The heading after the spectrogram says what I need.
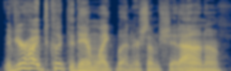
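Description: A man's voice: mid-range voice, fast talker, no room sound. Hyped young guy doing a casual review vid, swears a lot, voice jumps all over, dry close sound. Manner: excitable, swears casually, laughs often. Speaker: YouTube reviewer. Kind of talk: casual opinion video.

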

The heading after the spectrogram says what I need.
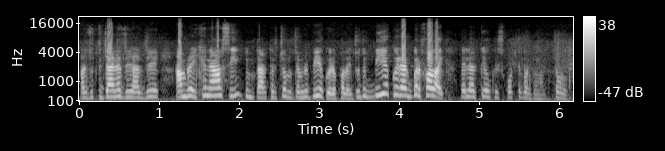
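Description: A woman's voice: high-pitched, animated, racing, fairly bright tone. A woman playing an anxious eloping girl. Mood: pleading. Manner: pleading, insistent. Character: anxious young woman eloping with her lover. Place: outdoors among trees.

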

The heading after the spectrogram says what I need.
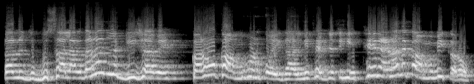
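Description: A woman's voice: high voice, expressive, rapid-fire. A woman acting as a fed-up young wife who firmly lectures her sister-in-law, in a family drama. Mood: lecturing. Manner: firm and lecturing.

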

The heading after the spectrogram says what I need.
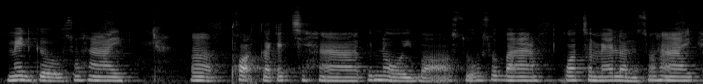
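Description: A woman English teacher with a Vietnamese accent, working through a workbook exercise and talking as she writes, with pauses and fillers. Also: lowish voice, creaky, a little mellow. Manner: talks while writing, with pauses and fillers. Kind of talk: casual workbook walkthrough.

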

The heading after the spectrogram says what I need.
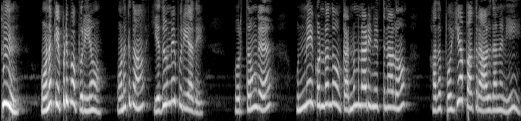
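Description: A resentful young woman in a cartoon serial, very high and thin in tone. She talks in a cutting, scornful way. Every remark has an edge. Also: animated, quick pace.

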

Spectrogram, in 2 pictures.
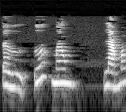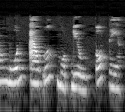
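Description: A woman with a Vietnamese accent teaching a reading lesson to young children, spelling out syllables carefully and prompting them gently. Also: on the high side, slow, dull audio. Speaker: primary school teacher.

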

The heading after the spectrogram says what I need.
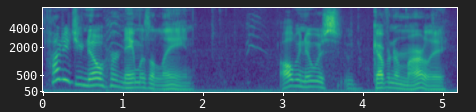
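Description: A man's voice: mid-range voice, wildly swooping pitch, moderate pace, bright, forceful tone. A man giving casual Let's Play commentary with joking, sarcastic asides. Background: game music.

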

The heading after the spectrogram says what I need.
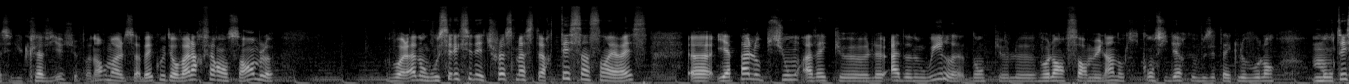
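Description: A man from France narrates a sim racing game tutorial in a casual, rambling way, with frequent fillers. His voice sits high and sounds bright and forceful. He is recorded close on a desk microphone. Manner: hesitant, many fillers, chatty.

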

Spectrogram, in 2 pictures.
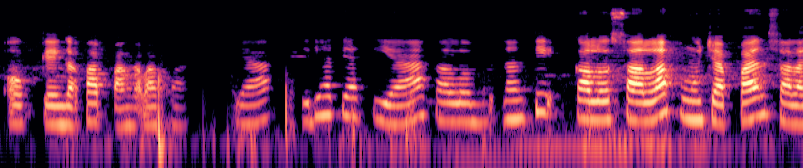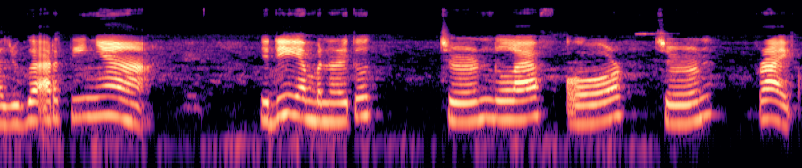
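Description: High-voiced young Indonesian woman teaching. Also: moderate pace, sharp tone, slight background noise. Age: young adult. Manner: encouraging, corrects pronunciation patiently. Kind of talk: classroom teaching, mixing Indonesian and English. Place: classroom.

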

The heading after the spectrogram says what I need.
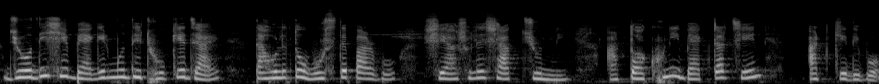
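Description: A high, childlike voice for a plucky young girl voiced by a woman in a children's fairy tale. She speaks with spirit and confidence as the clever, protective elder sister. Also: a little slow, darkish tone. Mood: urgent, plotting. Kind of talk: children's fairy-tale audio drama acting.

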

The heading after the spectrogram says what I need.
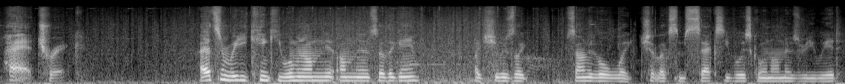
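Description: A tired young man talks through a shooter match in a slightly high voice, rambling and easily sidetracked, cursing whenever the game goes wrong. He is recorded at home on a computer mic with a faint hiss underneath. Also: flat delivery, a little fast. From Wales. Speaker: gameplay commentator. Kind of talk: casual gameplay commentary.

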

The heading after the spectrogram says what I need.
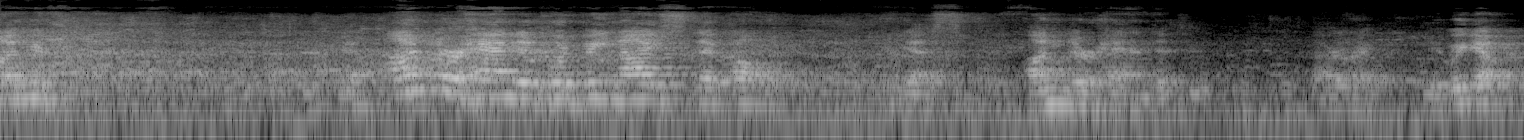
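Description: A high male voice comes through a noisy background, as a juggler performs comic patter on stage. He banters with and guides volunteers from the audience in a big cruise-ship theater, recorded from a distance with echo and crowd noise.

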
